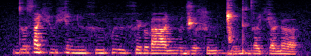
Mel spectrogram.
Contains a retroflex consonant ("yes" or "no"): yes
